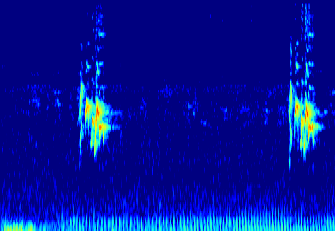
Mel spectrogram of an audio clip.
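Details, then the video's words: Sooty-headed bulbul lure sound for calling a rival, given as two short, sharp slurred chirp bursts about three seconds apart, with a low background hum and a brief thump at the start. "Suara burung Pikat kutilang memanggil lawan"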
